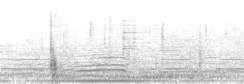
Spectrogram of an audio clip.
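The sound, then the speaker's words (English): Calves being driven out of a dusty corral by ranch hands, with faint, brief lowing calls over a steady low hum and soft background noise. “Joe and his brothers drive the calves out of the corral, raising yet more dust.”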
